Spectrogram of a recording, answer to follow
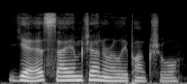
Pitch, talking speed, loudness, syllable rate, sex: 175 Hz, 160 wpm, -17 LUFS, 5.3 syllables/s, female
